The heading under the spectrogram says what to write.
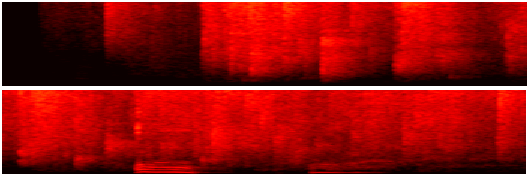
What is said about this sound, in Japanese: お前、髪洗ってくれるのはいいけど、少々間が悪いぞ。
